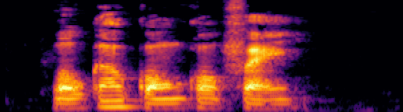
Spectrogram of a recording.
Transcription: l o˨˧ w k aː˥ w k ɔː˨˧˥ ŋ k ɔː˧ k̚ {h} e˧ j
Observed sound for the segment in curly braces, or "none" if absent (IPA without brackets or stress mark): f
